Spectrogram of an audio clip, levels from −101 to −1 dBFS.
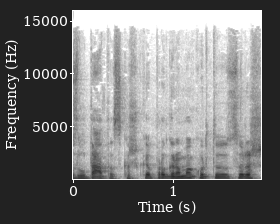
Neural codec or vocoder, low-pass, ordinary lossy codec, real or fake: none; 14.4 kHz; MP3, 96 kbps; real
